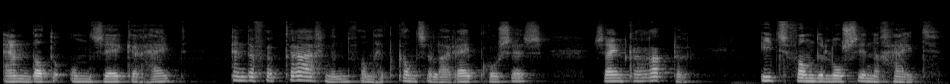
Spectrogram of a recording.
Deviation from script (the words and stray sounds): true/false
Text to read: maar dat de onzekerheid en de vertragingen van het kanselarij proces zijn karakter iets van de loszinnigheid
true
